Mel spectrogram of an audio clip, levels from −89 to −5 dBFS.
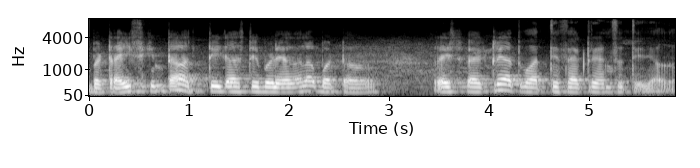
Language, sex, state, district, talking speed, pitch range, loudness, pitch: Kannada, male, Karnataka, Gulbarga, 145 wpm, 130-145 Hz, -16 LUFS, 135 Hz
